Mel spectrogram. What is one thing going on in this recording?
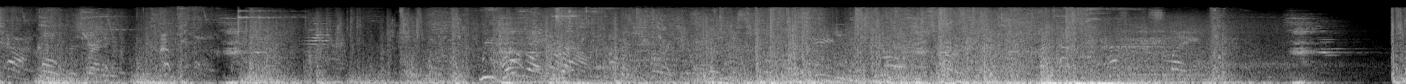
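Magic blasts and impacts crackle and boom in quick succession.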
